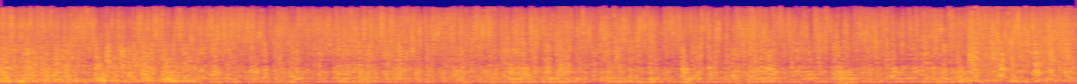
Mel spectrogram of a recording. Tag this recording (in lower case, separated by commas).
hail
